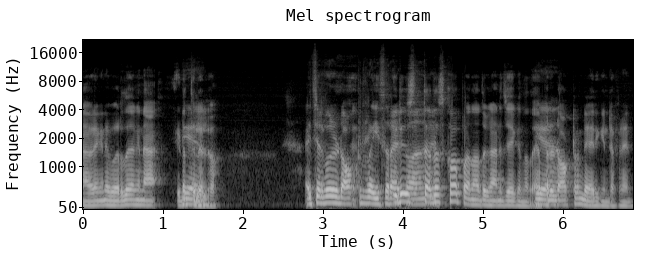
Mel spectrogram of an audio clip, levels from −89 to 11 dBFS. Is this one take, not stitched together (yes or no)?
yes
